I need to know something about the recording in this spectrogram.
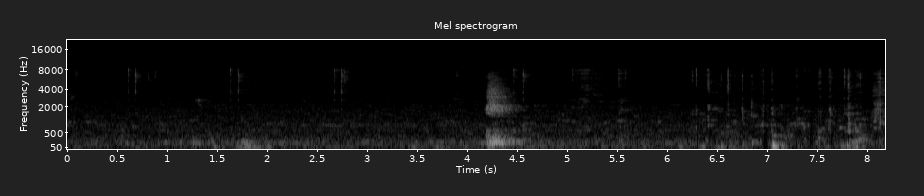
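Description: Faint computer keyboard typing and mouse clicks, scattered at first and coming in a quick run near the end as a file name is typed. One brief louder sound about four seconds in.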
